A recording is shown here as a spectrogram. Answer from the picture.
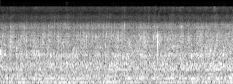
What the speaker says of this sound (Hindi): और अब इसमें मैं पानी डाल रही हूँ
